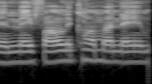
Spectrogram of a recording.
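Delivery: usual speaking voice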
